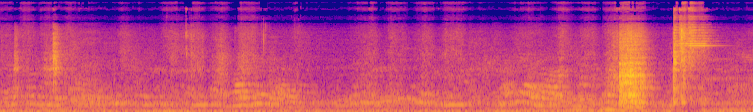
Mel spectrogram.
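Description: A knife cuts deep slits into raw chicken pieces for a steam roast, with soft scraping and handling noises, then two sharp metallic clinks near the end, under ongoing talk.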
